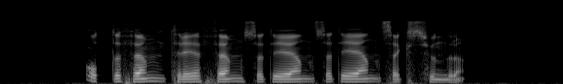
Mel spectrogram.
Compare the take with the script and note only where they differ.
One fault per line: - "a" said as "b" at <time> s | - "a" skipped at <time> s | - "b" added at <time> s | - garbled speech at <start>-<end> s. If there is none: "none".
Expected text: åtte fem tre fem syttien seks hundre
- "syttien" added at 3.2 s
